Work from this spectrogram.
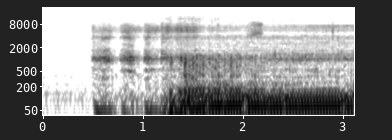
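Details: Honda Civic's first start after sitting about 10 months; the low battery couldn't fire the fuel pump, so the battery was replaced. Cranks briefly, catches within half a second and settles into a steady, even idle; healthy start.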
